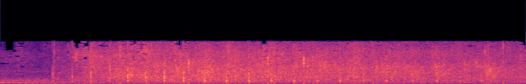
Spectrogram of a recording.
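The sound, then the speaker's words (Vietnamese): An audience bursts into applause, many hands clapping in a dense, steady patter that swells after the first half-second and holds at a lively level throughout. “Nghe cái vị vỗ tay mà có an ủi.”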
